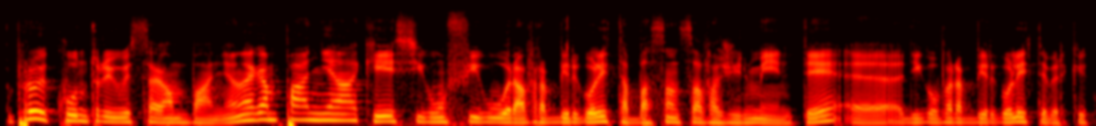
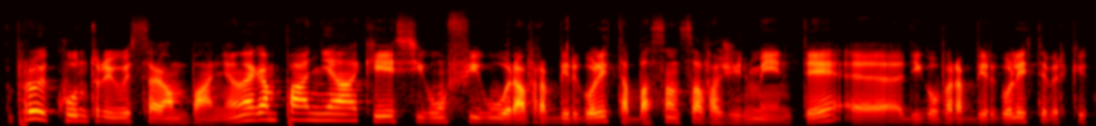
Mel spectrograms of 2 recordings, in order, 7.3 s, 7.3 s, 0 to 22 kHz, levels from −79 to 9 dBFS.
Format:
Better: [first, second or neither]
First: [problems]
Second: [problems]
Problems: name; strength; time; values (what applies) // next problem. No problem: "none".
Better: first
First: none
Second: thin; very; fading below 700 Hz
